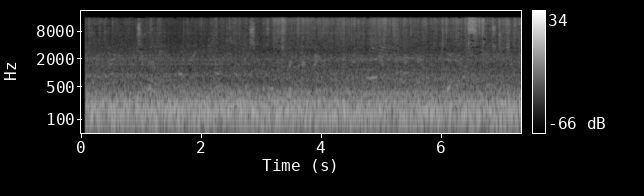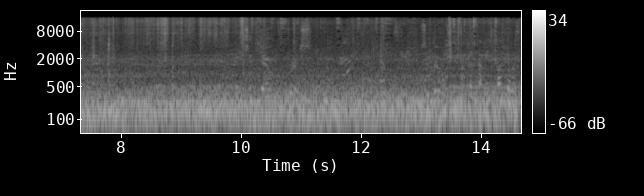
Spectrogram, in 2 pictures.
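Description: Steady in-flight cabin noise of a jet airliner: a constant low rumble of engines and air rushing past the fuselage, with faint voices under it.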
